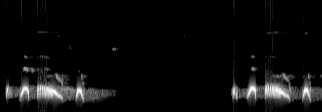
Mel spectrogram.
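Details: Spotted dove calling to draw out wild doves: two phrases of short hoots around a long, vibrating, falling coo and a final hoot, separated by a long pause of silence.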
